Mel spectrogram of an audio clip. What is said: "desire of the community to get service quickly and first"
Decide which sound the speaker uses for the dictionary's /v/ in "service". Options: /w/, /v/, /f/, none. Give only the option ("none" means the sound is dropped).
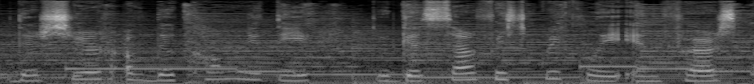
/f/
